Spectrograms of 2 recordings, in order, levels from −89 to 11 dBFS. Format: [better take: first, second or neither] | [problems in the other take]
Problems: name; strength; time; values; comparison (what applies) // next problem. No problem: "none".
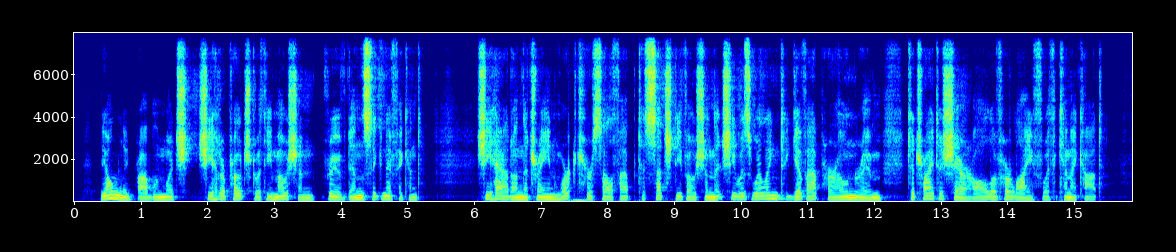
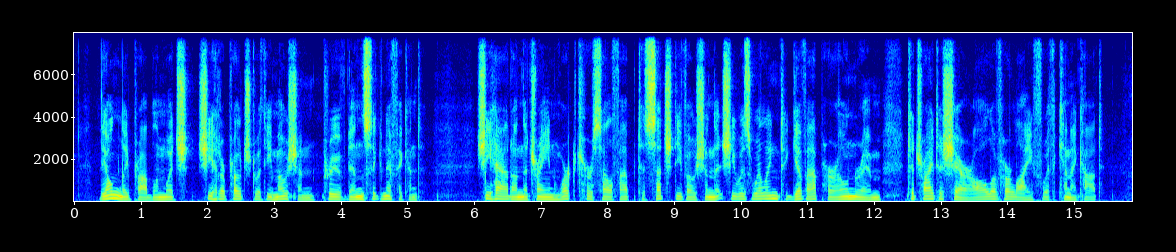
second | noise reduction (neural mask model DeepFilterNet 3)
